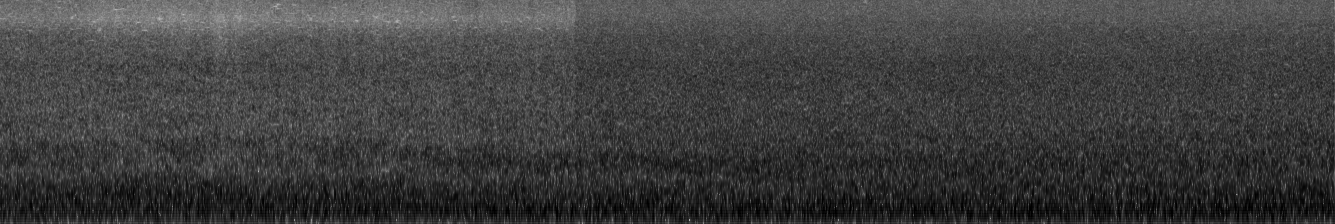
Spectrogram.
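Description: Steady rushing of water from a large cascading waterfall, growing slowly louder.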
